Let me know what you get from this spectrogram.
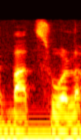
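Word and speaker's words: Buzzwole: Vabbè, si pronuncierebbe Buzzwall, però ok.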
